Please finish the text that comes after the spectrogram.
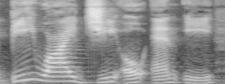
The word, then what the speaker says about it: bygone: G-O-N-E has an A-W sound, gone, gone. When you do the A-W sound, the tip of your tongue must be all the way in the bottom of your lower jaw.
